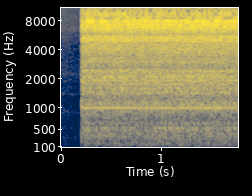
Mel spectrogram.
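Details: Level Up party Bluetooth speaker after a DIY charger port repair, playing in radio mode: a steady even hiss starts abruptly with no crackle or dropouts. This is normal radio static; the speaker works properly.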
